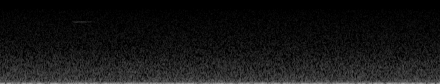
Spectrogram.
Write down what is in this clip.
Golden-crowned Kinglet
